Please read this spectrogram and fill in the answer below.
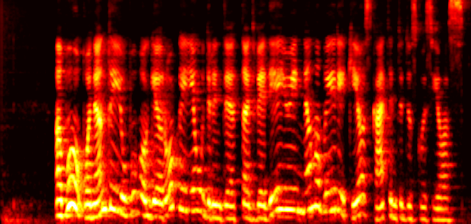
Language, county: Lithuanian, Šiauliai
